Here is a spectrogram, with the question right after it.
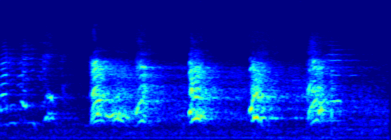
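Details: Dog in a treibball setting barking steadily, five harsh, broad barks spaced roughly half a second apart after a few soft faint sounds at the start.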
